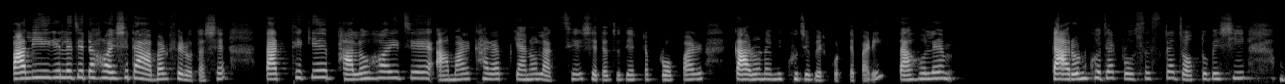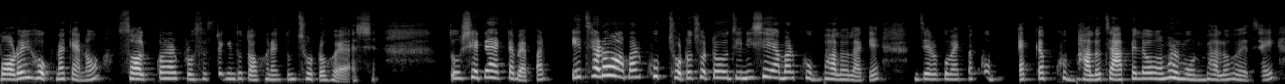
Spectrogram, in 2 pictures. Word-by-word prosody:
পালিয়ে 295 +4 +8
গেলে 320 0 0
যেটা 315 0 0
হয় 295 -1 +3
সেটা 310 -2 +1
আবার 245 +3 -1
ফেরত 215 -7 -2
আসে। 260 +7 -7 0.5
তার 250 0 +8
থেকে 315 +1 -5 0.3
ভালো 235 +2 +3
হয় 300 0 -1
যে, 290 0 -4 0.3
আমার 230 +3 -2
খারাপ 255 -1 -3
কেন 230 0 -2
লাগছে? 210 +4 -8
সেটা 215 -4 -5
যদি 220 +1 -9
একটা 225 +1 -12
proper 215 +2 -3 0.4
কারণ 235 +1 +7
আমি 240 +1 -5
খুঁজে 240 -2 -5
বের 190 -1 -7
করতে - - -11
পারি - - -5 0.2
তাহলে 255 +5 +1 1.2
কারণ 250 +1 +7
খোঁজার 295 0 -4
process 255 +1 -7
টা 295 - -3
যত 215 -1 -5
বেশি 260 +2 -6 0.5
বড়ই 255 +6 +6
হোক 280 -1 +4
না - - +4
কেন 205 -4 -1 0.4
solve 250 -2 +6
করার 275 0 +3
process 240 +1 -4
টা - - -2
কিন্তু 255 +1 -3
তখন 210 +3 -3
একদম 235 +2 -6
ছোট 250 -2 -2
হয়ে 205 - -1
আসে। - - -11 0.8
তো - - -2 0.2
সেটা 320 0 +4
একটা 295 -1 -2
ব্যাপার। 190 +5 -3 0.3
এছাড়াও 375 +4 +7
আবার 330 +1 +3
খুব 385 -1 +1
ছোট, 275 -3 +3
ছোট 310 -1 -1 0.2
জিনিসেই 310 +4 +1
আমার 295 0 +2
খুব 290 -6 -3
ভালো 230 -2 +2
লাগে। 185 +4 -4 0.5
যেরকম 245 0 -1
একটা 235 +2 -9
খুব 300 -5 -7 0.3
এক 235 - -17
কাপ 270 0 +2
খুব 285 - -4
ভালো 220 +1 +5
চা 230 - +9
পেলেও 270 0 +1
আমার 300 +3 +4
মন 225 -1 -2
ভালো 220 0 -2
হয়ে 205 -4 -5
যায় 215 +5 -6
255 Hz, 175 wpm, -24 LUFS, 230-290 Hz, 1.2 s, চা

